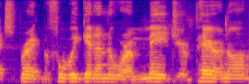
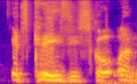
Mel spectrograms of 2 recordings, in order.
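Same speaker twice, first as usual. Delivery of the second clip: mock Scottish; 4 semitones higher, 4 dB louder, slower than usual. Keeps the fake accent.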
